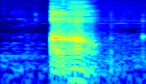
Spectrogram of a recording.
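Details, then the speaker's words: Imitated snoring demonstrating obstructive sleep apnea: airway narrowed by fat is held open awake, but muscles relax in sleep, especially lying on the back, gradually obstructing it and producing snoring. "ત્યારે ઊંઘમાં સ્નાયુઓ શિથિલ થવાને લીધે ધીરે ધીરે ધીરે ધીરે એ શ્વાસ નળીને અવરોધ કરે છે એટલે [નસકોરા બોલાવે છે] નસકોરસનો રિંગ જેને કહેવાય"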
